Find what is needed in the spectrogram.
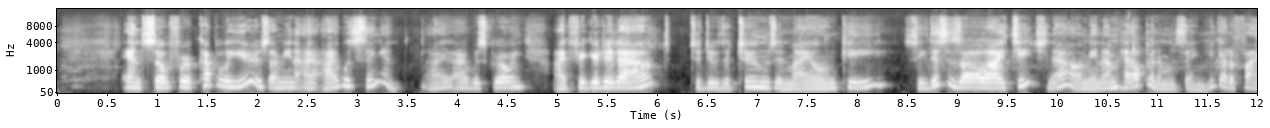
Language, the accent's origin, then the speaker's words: English; Youngstown, Ohio, United States; moved away as an adult; I'm from Youngstown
